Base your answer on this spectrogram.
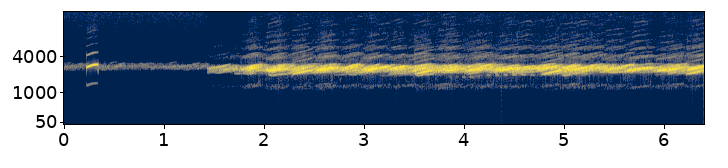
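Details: Frog chorus: one brief sharp note over a thin high drone, then a loud, continuous, rapidly pulsed high trill that carries through to the end.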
